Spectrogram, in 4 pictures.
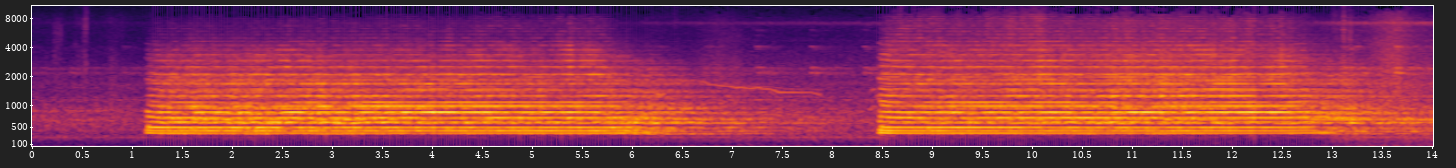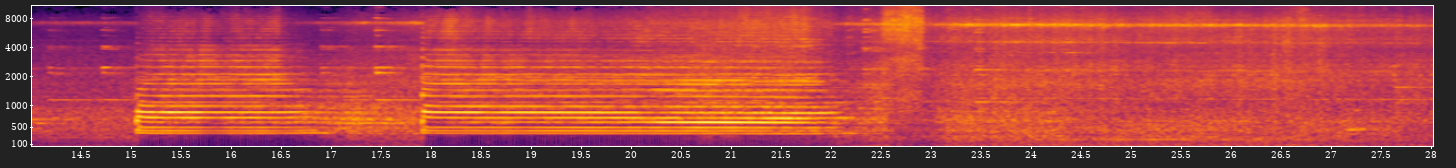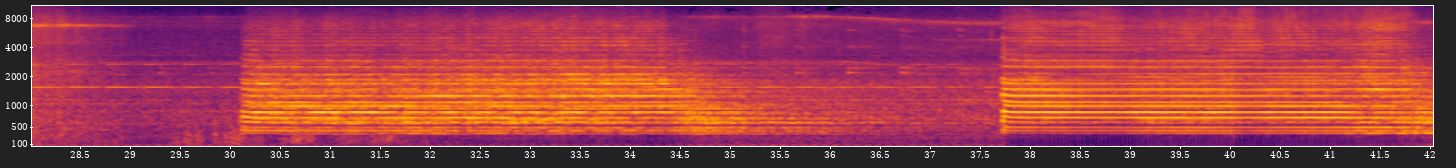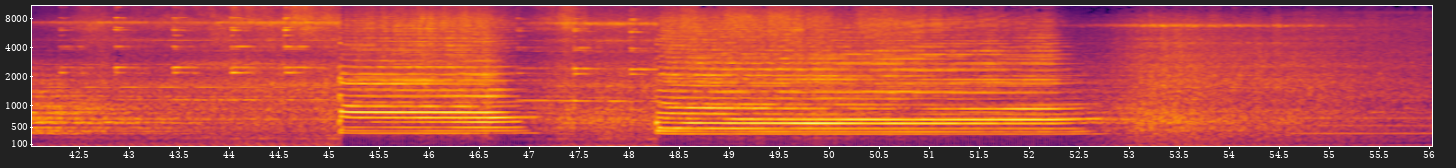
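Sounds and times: train air horn: 1.1s - 7.2s, 8.5s - 13.6s, 15.0s - 23.0s, 30.1s - 36.1s, 37.7s - 43.0s, 45.0s - 47.4s, 48.2s - 52.8s
locomotive passing rush: 6.6s - 56.0s.

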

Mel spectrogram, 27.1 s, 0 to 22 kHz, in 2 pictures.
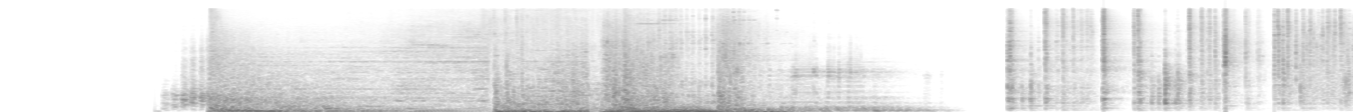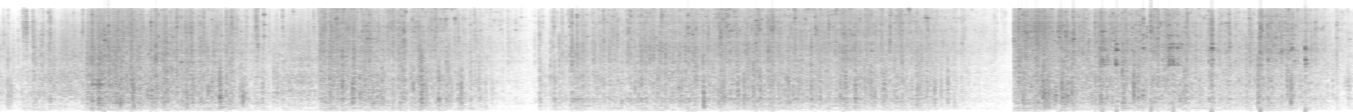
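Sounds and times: plastic pieces clattering: 10.1s - 27.0s.

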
